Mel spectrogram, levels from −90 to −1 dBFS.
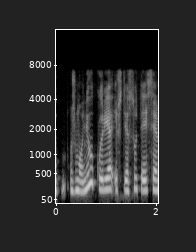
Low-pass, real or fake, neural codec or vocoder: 7.2 kHz; fake; codec, 16 kHz, 4 kbps, X-Codec, HuBERT features, trained on general audio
